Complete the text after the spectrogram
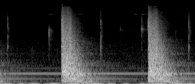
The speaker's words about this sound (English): it fires quickly, but he has to pull the trigger each time. So it's a pop, pop, pop.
